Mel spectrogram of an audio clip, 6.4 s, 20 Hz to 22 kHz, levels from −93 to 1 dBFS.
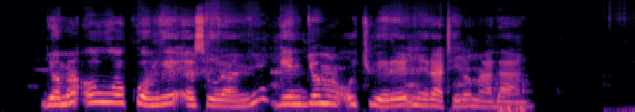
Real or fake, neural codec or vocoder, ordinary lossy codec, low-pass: fake; codec, 44.1 kHz, 7.8 kbps, Pupu-Codec; none; none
